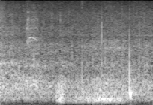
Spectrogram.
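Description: Low, even background noise of a public meeting's sound system and surroundings between speakers, with a few faint knocks and clicks.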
